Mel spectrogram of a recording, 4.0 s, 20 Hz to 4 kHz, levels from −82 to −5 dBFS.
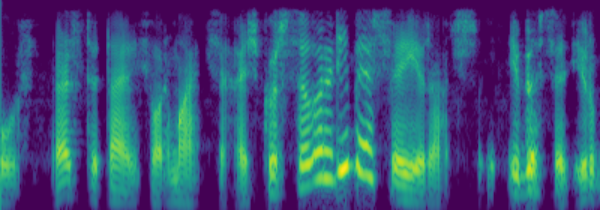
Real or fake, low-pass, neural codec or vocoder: fake; 3.6 kHz; codec, 16 kHz, 2 kbps, FunCodec, trained on LibriTTS, 25 frames a second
